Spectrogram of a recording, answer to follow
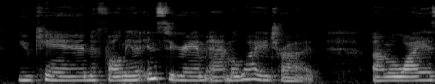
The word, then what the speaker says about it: MYWYA: Mawaya stands for Meet You Where You Are, come into a space of not ignoring where we are so that we can get to where we want to be. And it's spelled MYWYA.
